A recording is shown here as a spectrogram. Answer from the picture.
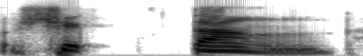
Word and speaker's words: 식당: So next one, syllable by syllable, 당, but together you will make a tense sound for the initial consonant here. So 식당, 식당.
